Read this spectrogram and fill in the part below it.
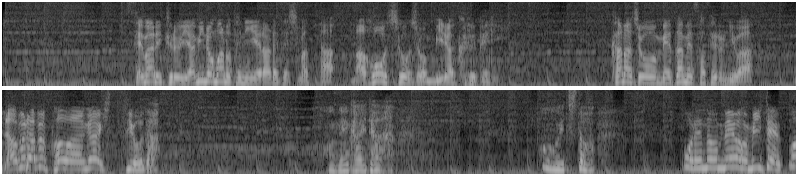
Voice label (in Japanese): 次回予告ボイス; カナト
